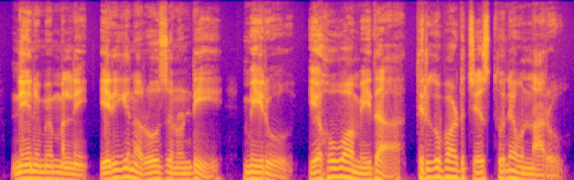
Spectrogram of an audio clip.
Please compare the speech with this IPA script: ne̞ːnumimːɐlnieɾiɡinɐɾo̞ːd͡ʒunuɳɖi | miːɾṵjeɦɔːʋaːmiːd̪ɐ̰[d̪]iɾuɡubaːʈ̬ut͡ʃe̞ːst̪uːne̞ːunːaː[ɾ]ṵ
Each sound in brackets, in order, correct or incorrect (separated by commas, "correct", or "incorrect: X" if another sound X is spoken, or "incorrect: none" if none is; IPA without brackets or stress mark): incorrect: t̪, correct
